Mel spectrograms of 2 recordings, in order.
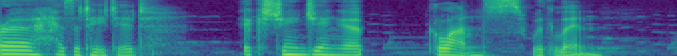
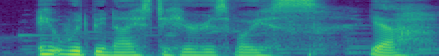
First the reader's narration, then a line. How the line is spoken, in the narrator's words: Lynn sighed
